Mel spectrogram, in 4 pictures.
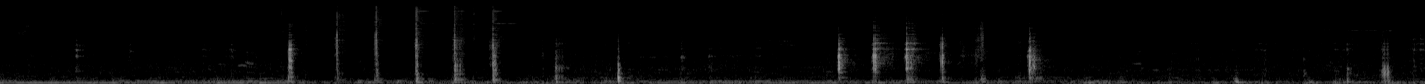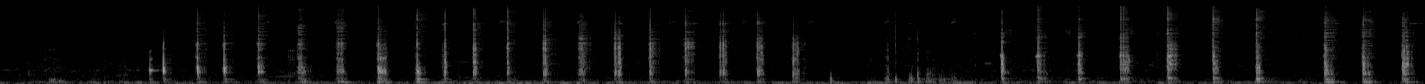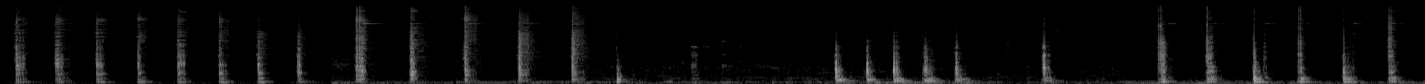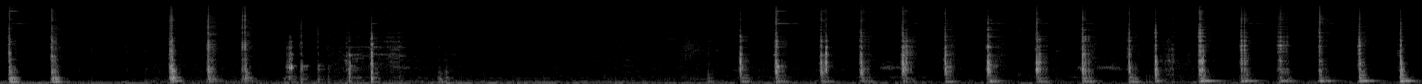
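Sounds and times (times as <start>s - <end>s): hand tool striking wood: 8.4s - 10.5s, 15.8s - 22.4s, 24.2s - 34.9s, 40.0s - 43.6s, 44.4s - 47.3s, 50.1s - 56.9s.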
